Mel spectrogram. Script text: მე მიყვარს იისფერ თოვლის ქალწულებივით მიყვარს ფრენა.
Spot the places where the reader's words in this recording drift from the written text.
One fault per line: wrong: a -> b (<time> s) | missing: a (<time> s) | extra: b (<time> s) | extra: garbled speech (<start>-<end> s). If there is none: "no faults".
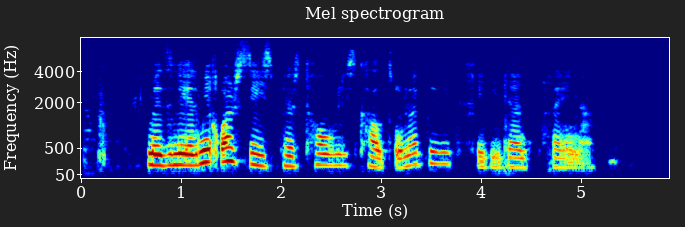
extra: ძლიერ (0.9 s)
wrong: მიყვარს -> ხიდიდან (3.9 s)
